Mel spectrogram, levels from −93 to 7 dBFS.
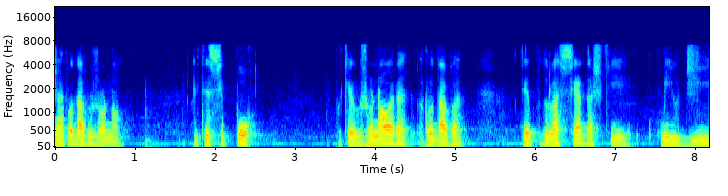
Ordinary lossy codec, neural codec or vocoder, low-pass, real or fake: Opus, 24 kbps; none; 7.2 kHz; real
